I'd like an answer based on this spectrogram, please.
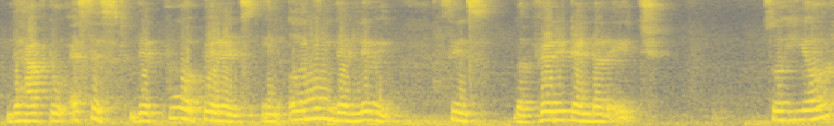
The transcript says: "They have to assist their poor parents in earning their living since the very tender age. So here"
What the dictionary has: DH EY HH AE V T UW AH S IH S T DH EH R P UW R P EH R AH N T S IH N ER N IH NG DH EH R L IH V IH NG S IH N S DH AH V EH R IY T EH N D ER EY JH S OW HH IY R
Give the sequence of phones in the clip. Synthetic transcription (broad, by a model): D EY HH AE V T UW AH S IH S T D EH R P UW R P EH R AH N T S IH N ER N IH NG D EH R L IH V IH NG S IH N S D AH V EH R IY T EH N D ER EY JH S OW HH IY R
